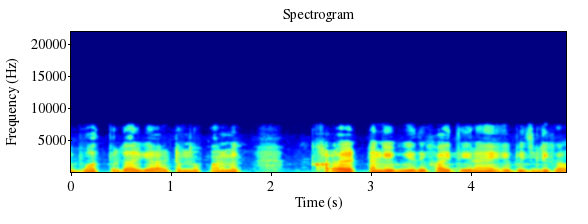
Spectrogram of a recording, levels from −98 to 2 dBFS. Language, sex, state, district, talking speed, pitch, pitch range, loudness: Hindi, male, Uttar Pradesh, Lalitpur, 180 wpm, 110 Hz, 110-115 Hz, -21 LUFS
